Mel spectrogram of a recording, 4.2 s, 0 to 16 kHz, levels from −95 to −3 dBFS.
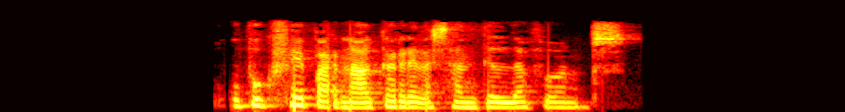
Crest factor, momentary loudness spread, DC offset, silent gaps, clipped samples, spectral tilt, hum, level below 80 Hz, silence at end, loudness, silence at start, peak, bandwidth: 20 dB; 7 LU; under 0.1%; none; under 0.1%; -4.5 dB/octave; none; -50 dBFS; 1.1 s; -18 LUFS; 1.15 s; -2 dBFS; 8.2 kHz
